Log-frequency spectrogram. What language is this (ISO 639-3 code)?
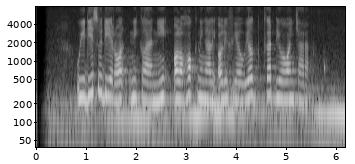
sun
